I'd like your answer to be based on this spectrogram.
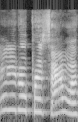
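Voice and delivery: very high, squeaky voice-modulator sound.

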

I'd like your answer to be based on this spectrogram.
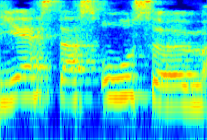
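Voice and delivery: ordinary talk, nothing marked

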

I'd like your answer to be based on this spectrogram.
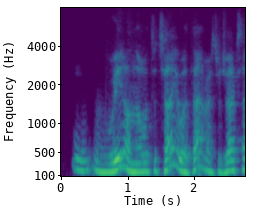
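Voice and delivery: normal talking voice

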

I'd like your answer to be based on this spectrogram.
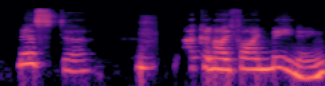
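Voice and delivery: tiny, very high little small-person voice. Imagining a small person coming up to ask him something, small person voice. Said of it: "I just imagine a small person coming up to me".

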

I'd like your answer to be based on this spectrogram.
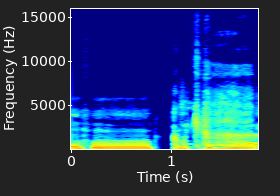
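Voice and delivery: very slow, swaggering, strutting cat voice. Acting out a cat walking into a sandbox: voicing a strutting cat. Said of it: "cat walks in".

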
